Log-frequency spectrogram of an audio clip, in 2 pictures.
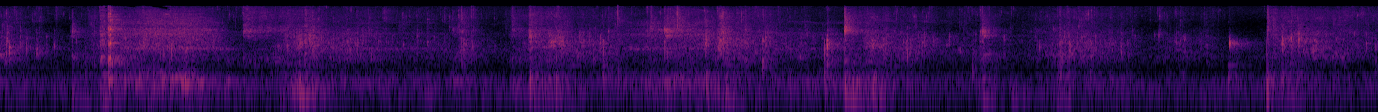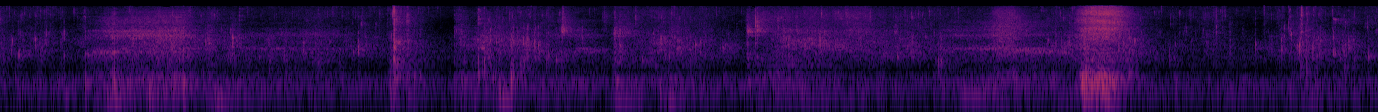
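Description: A bare hand squelching through a marinade of small fish, sliced onions and sour cream in a metal bowl: an irregular run of wet squishes and slaps, with one louder squelch near the end.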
